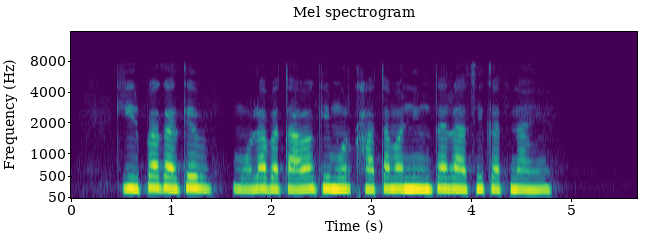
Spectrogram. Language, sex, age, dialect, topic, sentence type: Chhattisgarhi, female, 31-35, Western/Budati/Khatahi, banking, statement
